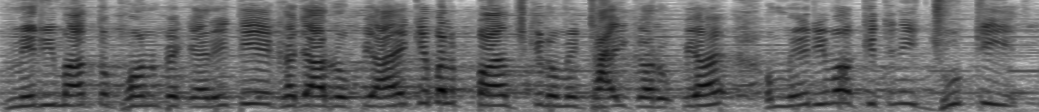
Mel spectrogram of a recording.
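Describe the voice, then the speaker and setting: A preacher doing an anxious young bride. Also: male voice, extremely high pitch, steady tone, brisk, bright, forceful tone. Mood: astonished. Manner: pleading, worried. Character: young newly married woman, anxious daughter-in-law. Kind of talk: sermon storytelling. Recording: long hall reverb, faint music.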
